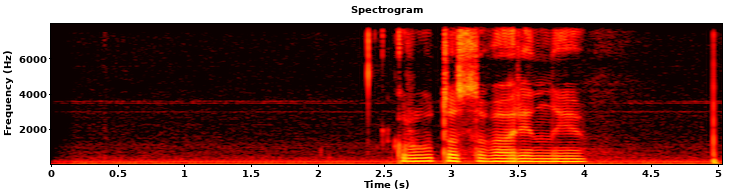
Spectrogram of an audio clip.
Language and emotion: Russian, neutral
